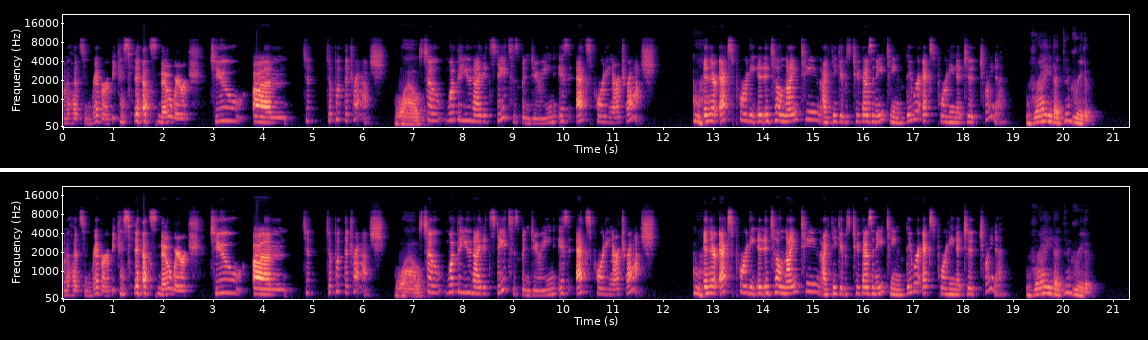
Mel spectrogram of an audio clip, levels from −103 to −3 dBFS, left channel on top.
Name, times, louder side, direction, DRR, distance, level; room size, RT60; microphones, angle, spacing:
voice 1, 0.0-4.5 4.8-4.9 5.3-6.4 7.2-11.8 12.8-18.8, right 3 dB, 20° right, 9 dB, 0.3 m, -30 dB
voice 2, 6.6-7.1 12.6-12.8 19.3-20.5, left 2 dB, 85° left, 7 dB, 0.7 m, -32 dB
5.6 x 2.7 x 2.4 m, 0.33 s
head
